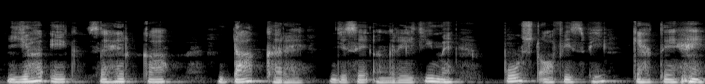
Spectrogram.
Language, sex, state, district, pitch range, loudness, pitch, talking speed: Hindi, male, Uttar Pradesh, Etah, 105-125 Hz, -19 LUFS, 115 Hz, 125 wpm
